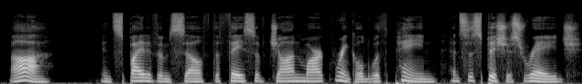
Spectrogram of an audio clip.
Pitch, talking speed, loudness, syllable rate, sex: 140 Hz, 165 wpm, -19 LUFS, 4.2 syllables/s, male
